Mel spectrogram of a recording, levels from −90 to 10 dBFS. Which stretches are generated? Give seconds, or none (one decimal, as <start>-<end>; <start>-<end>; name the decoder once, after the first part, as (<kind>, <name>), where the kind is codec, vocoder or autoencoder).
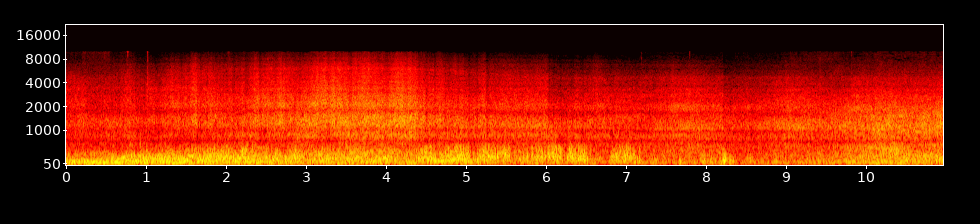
0.0-7.1 (vocoder, BigVGAN v2); 9.0-11.0

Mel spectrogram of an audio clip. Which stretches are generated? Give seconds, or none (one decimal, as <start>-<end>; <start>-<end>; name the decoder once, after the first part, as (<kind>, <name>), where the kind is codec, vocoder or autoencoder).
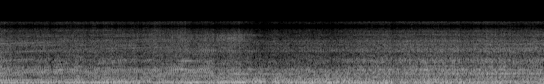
none

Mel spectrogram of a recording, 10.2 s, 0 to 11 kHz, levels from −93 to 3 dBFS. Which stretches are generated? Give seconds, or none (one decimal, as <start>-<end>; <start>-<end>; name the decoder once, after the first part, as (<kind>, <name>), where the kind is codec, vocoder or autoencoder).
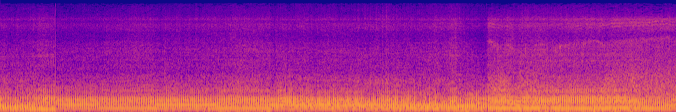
4.2-8.4 (vocoder, Vocos); 8.9-9.6

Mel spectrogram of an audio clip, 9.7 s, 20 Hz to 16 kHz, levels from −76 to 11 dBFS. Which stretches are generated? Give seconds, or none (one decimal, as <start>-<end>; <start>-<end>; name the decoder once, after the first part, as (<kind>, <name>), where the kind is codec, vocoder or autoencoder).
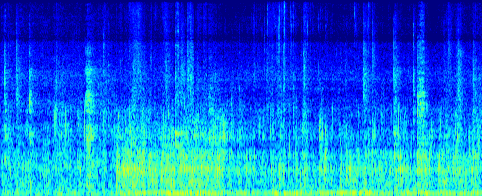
none

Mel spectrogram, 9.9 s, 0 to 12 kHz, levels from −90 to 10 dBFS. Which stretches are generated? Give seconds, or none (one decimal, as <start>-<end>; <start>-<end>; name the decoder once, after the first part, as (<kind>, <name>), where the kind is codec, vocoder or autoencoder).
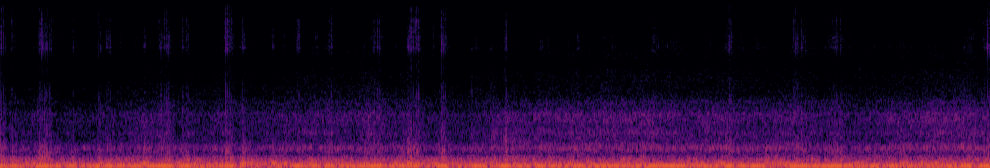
none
